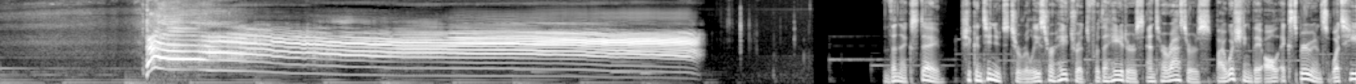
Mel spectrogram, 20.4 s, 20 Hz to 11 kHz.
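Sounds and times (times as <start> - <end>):
woman shrieking in frustration: 2.2 - 10.6
speech: 13.4 - 20.3.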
